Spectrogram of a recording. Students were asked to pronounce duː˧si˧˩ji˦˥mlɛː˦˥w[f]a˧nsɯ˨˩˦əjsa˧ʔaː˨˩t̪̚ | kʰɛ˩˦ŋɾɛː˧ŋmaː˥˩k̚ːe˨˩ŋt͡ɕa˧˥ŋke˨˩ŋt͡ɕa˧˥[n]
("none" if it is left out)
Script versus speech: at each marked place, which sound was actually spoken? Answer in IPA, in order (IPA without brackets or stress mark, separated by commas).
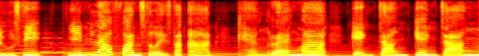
f, ŋ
